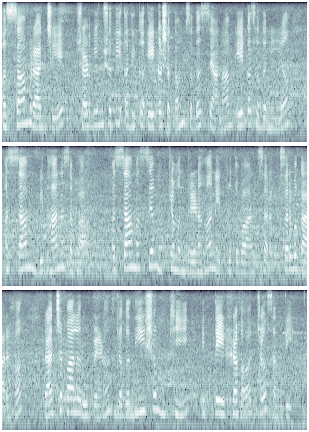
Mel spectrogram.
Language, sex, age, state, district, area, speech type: Sanskrit, female, 30-45, Maharashtra, Nagpur, urban, read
